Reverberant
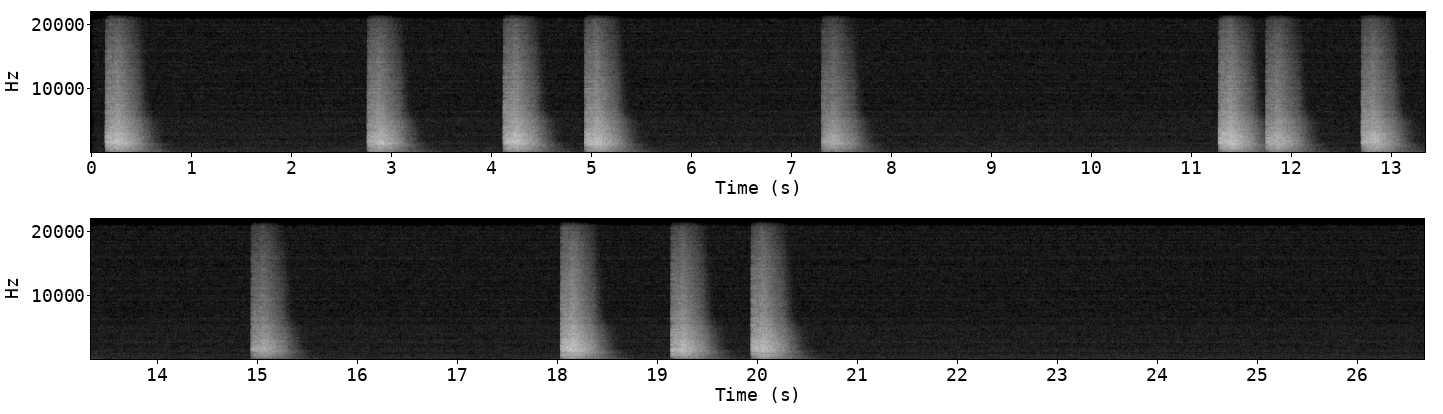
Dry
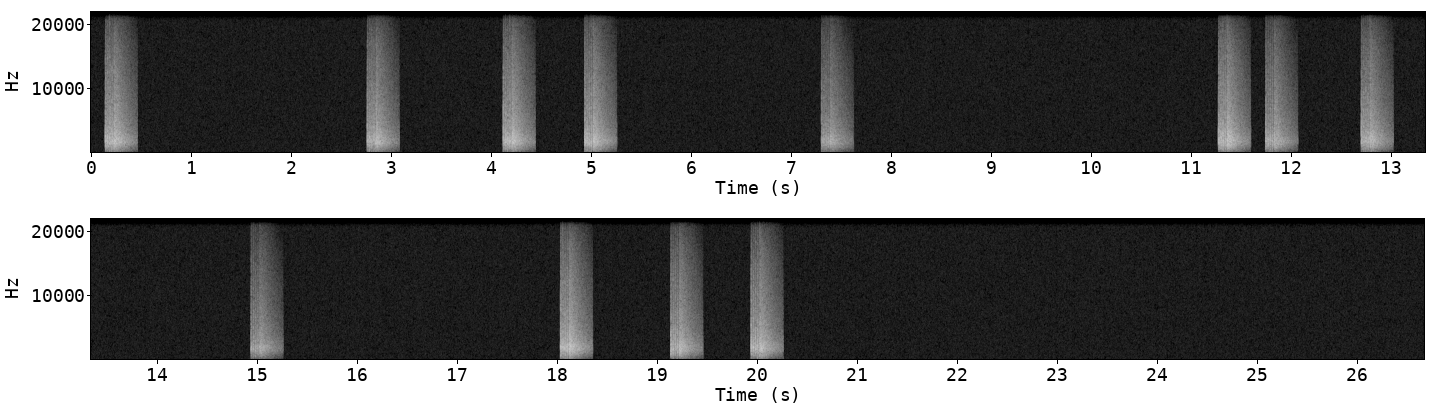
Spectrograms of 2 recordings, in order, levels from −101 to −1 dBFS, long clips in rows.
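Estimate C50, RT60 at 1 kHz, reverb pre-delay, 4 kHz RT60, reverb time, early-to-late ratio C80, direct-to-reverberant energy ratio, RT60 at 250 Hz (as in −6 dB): 5.0 dB, 0.45 s, 4 ms, 0.35 s, 0.55 s, 9.5 dB, −10.5 dB, 0.85 s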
